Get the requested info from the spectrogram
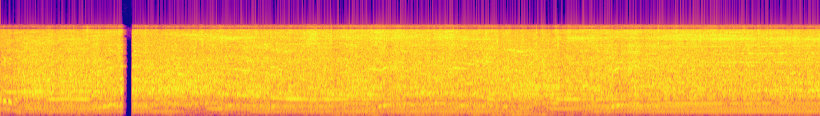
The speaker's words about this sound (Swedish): Och stället går bananas! Fullständigt! Gälleräven Center jublar.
